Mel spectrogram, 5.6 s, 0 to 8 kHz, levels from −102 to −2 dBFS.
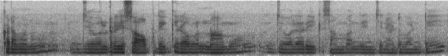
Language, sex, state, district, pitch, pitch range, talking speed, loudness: Telugu, male, Andhra Pradesh, Manyam, 125 Hz, 125-130 Hz, 95 wpm, -22 LUFS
